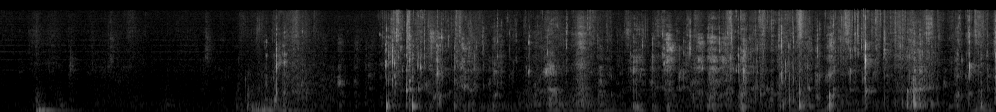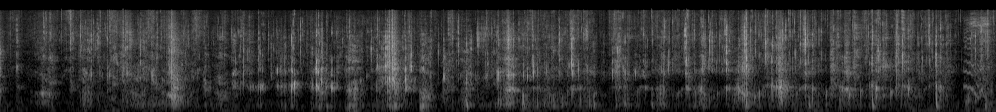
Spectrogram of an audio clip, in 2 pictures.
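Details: Doggy, a pit bull, eats a whole chicken; after about three quiet seconds, dense wet crunching and tearing clicks start and keep going, with a faint low hum underneath.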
